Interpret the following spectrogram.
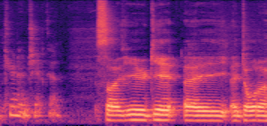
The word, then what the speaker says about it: Kiernan Shipka: No, that is how you pronounce her name, Kiernan Shipka.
